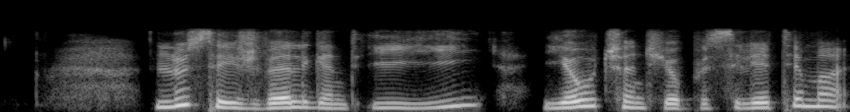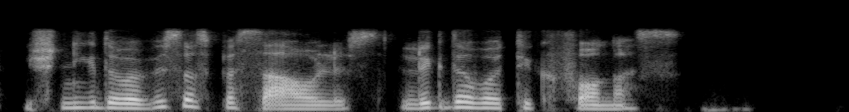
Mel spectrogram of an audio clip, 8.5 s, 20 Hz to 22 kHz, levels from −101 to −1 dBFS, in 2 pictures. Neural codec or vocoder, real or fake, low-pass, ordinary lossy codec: codec, 16 kHz, 2 kbps, X-Codec, WavLM features, trained on Multilingual LibriSpeech; fake; 7.2 kHz; Opus, 16 kbps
